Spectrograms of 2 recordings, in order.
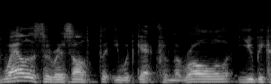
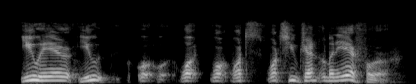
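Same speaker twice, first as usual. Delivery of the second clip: terrible fake countryside accent, pitched up; 6 semitones higher, 5 dB louder than usual. Voicing the pony and trap driver addressing the gentlemen, terrible fake countryside accent. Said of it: "doing a terrible cod countryside accent".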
